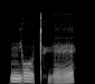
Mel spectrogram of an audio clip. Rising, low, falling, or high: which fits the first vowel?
falling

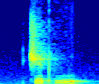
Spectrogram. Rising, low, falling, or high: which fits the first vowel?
rising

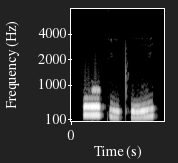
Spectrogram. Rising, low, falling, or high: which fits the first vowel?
high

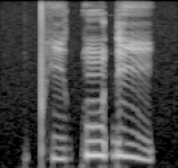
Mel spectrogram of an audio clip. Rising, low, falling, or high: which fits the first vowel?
low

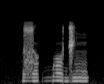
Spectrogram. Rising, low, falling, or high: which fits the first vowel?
low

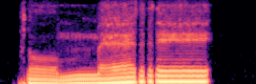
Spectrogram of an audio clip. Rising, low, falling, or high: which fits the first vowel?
low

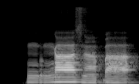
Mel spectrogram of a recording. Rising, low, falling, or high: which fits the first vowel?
low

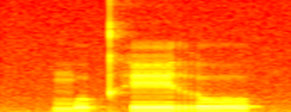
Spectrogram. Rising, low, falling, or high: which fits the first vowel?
low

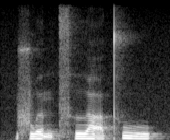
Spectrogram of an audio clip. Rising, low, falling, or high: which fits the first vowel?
low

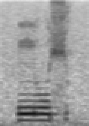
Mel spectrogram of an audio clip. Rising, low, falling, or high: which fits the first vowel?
high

